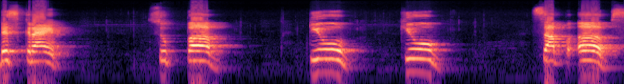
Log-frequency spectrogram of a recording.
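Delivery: teacher's careful final-B drill; pressed final B. Shown as a demonstration. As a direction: DESCRIBE to సబర్బ్స్, each ending on a firm B. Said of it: "చాలా బిగిచ్చి ఒత్తి పలుకుతాం".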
